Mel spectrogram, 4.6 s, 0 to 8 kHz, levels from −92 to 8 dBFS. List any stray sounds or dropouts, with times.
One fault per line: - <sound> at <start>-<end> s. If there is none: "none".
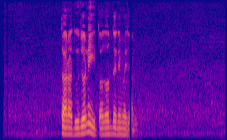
- dropout at 2.6-2.6 s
